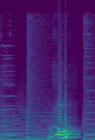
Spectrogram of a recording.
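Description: A single dog bark, close and clear, a short two-part yelp with a sharp rise in the middle and a brief tail at the end.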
